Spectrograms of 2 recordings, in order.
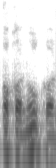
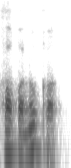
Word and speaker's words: Oconuco: Como vieron en las crónicas de Pedro Tomás de Córdoba, su grafía original era sin h porque no es un eh aparentemente la pronunciación eran eh ha sido oconuco, no coconuco desde el principio.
